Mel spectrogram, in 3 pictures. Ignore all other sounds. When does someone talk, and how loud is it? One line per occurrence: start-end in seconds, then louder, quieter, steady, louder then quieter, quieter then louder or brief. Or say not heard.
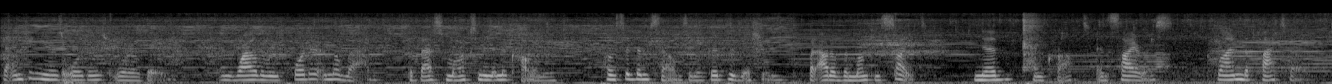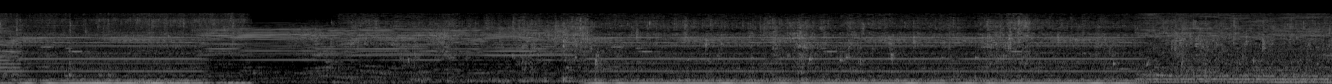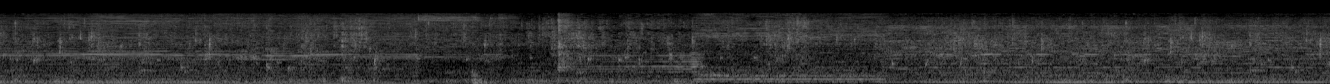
0.0-13.1 steady.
